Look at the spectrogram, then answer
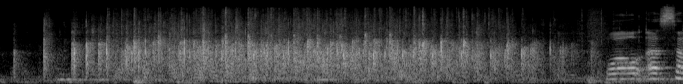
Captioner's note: applause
